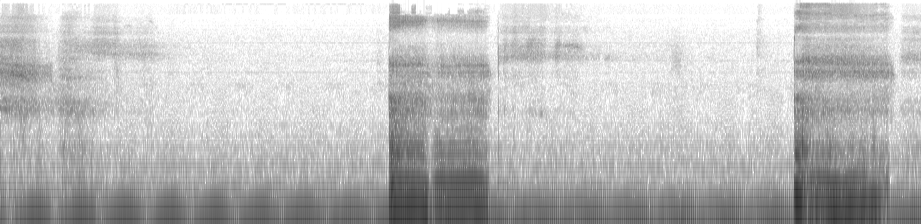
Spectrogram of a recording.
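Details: Yuta the beagle snoring while sleeping after a walk: two throaty, rattling snores about four seconds apart, each lasting around a second, against a constant low hum.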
